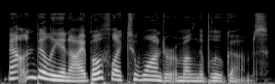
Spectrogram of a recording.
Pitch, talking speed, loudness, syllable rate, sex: 200 Hz, 260 wpm, -16 LUFS, 6.6 syllables/s, female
